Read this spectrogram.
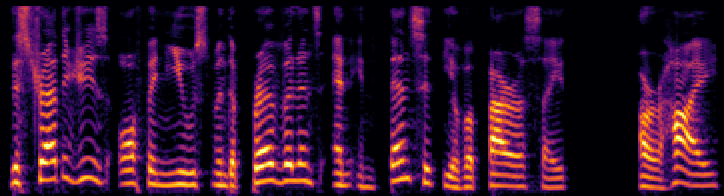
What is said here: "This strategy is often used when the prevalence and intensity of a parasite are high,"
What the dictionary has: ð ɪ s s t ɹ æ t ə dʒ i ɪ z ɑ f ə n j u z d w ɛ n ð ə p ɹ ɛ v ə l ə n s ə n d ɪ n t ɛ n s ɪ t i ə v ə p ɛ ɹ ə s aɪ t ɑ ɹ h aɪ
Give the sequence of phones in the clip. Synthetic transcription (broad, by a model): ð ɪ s s t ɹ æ t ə dʒ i ɪ z ɑ f ə n j u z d w ɛ n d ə p ɹ ɛ v ə l ə n s ə n d ɪ n t ɛ n s ɪ t i ə v ə p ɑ ɹ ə s aɪ t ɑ ɹ h aɪ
